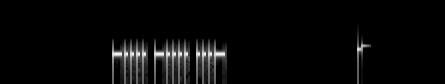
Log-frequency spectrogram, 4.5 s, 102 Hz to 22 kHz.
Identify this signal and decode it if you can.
Morse code, heard as a keyed tone, about 40 wpm, 700 Hz. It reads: 66V
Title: All Cut Numbers - 3-Digit 40wpm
